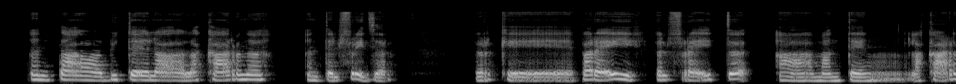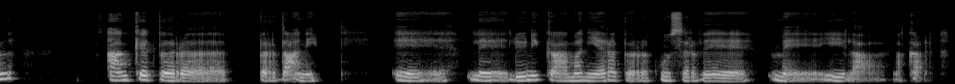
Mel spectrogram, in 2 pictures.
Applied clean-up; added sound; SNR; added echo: none; none; none; none.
